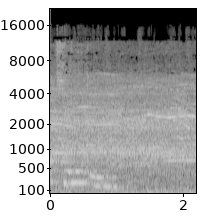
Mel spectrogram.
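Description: A loud, dense concert crowd roars and cheers continuously during a song, with a few high whooping voices and screeching shrieks rising above the wash of noise, sustained throughout.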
